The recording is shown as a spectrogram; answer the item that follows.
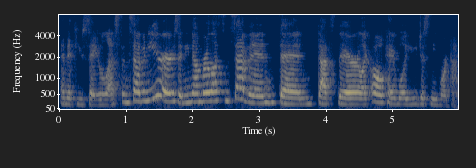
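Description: A woman with an unremarkable speaking voice talks at a moderate pace in a fairly high pitch, with hardly any pauses and big swings in loudness. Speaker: podcast co-host, human design reader. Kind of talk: casual chat.

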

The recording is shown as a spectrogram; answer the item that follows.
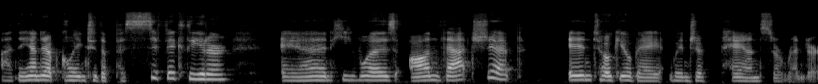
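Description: A normal speaking voice from a woman at a medium pitch, fairly slow, with ordinary pitch variation. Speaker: podcast host. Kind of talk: casual chat.

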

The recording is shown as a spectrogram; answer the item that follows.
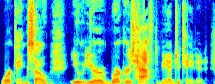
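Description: A woman speaks with a very deep, low pitch and vocal fry. Her pitch swings very widely at a moderate pace. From Rhode Island. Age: 70s. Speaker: dairy farmer and cheesemaker. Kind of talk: interview conversation.

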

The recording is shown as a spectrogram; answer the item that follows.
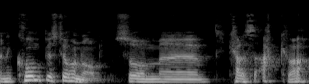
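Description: A normal speaking voice comes from a man at medium pitch with ordinary pitch variation. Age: 50s. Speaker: landscape photographer. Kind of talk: interview.

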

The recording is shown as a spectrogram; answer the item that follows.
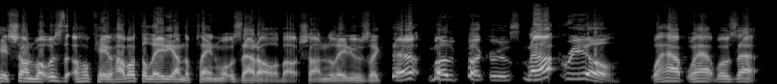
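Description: Speech comes very fast in an American accent with hardly any pauses. The recording is dry and close with no echo. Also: man. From US Upper Midwest (Michigan, Minnesota). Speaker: podcast co-host. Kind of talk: casual chat.

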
